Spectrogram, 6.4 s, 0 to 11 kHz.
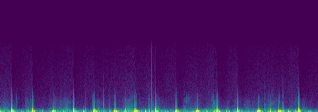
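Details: Female hiker during exertion; fast, regular thumping about 140 beats a minute with a low hum behind it; normal heart sounds during exertion.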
